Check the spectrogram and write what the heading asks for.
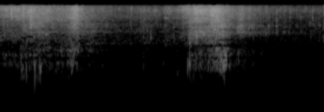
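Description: Near silence, broken by two faint, brief rustles about half a second and a second and a half in.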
